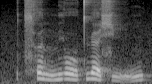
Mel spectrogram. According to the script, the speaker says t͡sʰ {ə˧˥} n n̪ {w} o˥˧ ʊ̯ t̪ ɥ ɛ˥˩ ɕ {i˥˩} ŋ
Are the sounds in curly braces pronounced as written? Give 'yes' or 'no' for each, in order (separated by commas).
no, no, no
